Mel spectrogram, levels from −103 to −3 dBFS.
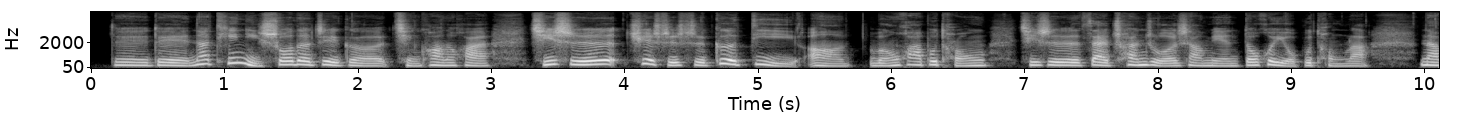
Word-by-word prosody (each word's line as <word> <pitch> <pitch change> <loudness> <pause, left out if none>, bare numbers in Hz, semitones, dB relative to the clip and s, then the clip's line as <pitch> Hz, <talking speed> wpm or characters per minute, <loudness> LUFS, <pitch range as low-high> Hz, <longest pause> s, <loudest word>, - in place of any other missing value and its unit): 对 195 -2 -1
对， 180 -2 0
那 260 +9 0
听 330 +5 -1
你 200 - +2
说 230 +10 +4
的 235 -2 +4
这 205 -3 +2
个 155 -4 -3
情 160 0 -5
况 195 +3 -2
的 180 - -3
话， 170 -3 -3 0.3
其 230 +3 +3
实 255 +1 +6
确 280 -3 +1
实 185 -6 0
是 190 0 -2
各 255 +9 +5
地， 215 - -4
呃， 150 -3 -4
文 165 +2 -2
化 215 +2 -3
不 220 +1 +1
同， 170 -3 -5 0.2
其 205 -1 -1
实 195 -2 +2
在 180 +1 +1
穿 205 +4 0
着 165 -7 0
上 170 0 -4
面 155 -2 -6
都 195 +5 0
会 200 +1 +2
有 155 -5 -2
不 175 - -3
同 155 -4 -11
了。 150 -1 -7 0.4
哪 200 -2 +2
190 Hz, 230 characters per minute, -22 LUFS, 165-220 Hz, 0.4 s, 实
